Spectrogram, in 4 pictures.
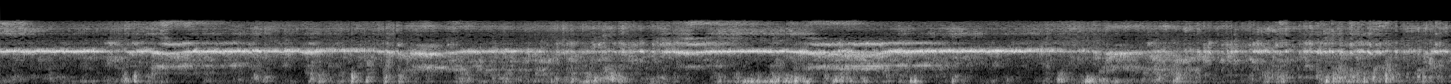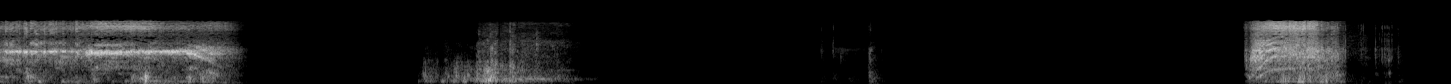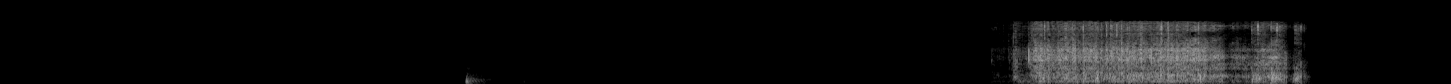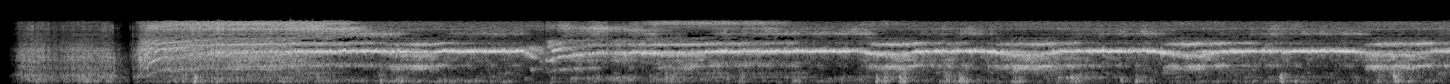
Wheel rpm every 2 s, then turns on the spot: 230, 230, 230, 230, 230, 230, 230, 230, 60, 0, 0, 0, 0, 40, 0, 0, 0, 0, 0, 0, 20, 0, 100, 220, 210, 230, 220, 230, 230.
26-28 40-42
